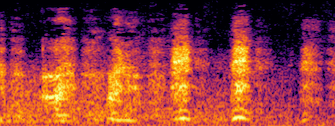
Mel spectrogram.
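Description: Rhythmic breathy panting, short breaths about two or three times a second.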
